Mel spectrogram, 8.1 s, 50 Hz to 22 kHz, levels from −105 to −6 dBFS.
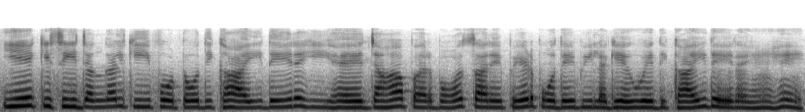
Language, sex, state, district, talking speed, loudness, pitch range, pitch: Hindi, male, Rajasthan, Jaipur, 165 wpm, -13 LUFS, 225-250 Hz, 230 Hz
